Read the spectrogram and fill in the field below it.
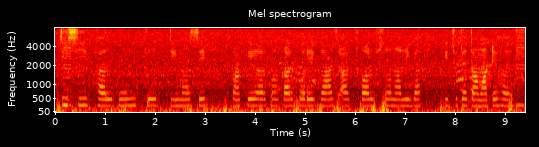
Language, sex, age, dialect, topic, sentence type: Bengali, female, 18-24, Western, agriculture, statement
